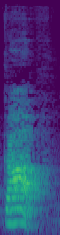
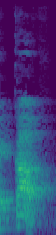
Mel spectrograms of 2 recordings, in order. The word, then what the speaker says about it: calf: मरहम, CALF काफ, यल silent है, काफ पढ़ते हैं काफ।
